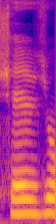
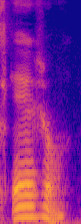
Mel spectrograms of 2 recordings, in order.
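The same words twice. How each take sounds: First: The word begins with an 'sh' sound. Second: The word begins with an 'sk' sound. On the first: Other English speakers say it this way. "sh- they say it's schedule" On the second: The speaker says it this way. "I say schedule"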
